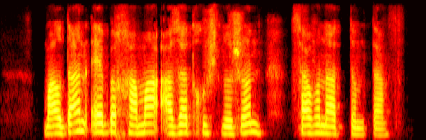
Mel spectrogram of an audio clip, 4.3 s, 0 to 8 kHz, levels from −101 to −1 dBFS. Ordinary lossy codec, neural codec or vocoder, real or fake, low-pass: AAC, 32 kbps; codec, 16 kHz, 8 kbps, FunCodec, trained on Chinese and English, 25 frames a second; fake; 7.2 kHz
